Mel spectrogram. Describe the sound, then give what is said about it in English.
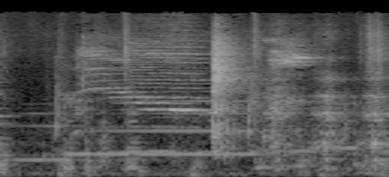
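A half-asleep male cat meows, a few drawn-out, tonal cries running into one another, with some soft rustling and murmuring in the background. “He was still half asleep and was only meowing at Dennis the cat.”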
